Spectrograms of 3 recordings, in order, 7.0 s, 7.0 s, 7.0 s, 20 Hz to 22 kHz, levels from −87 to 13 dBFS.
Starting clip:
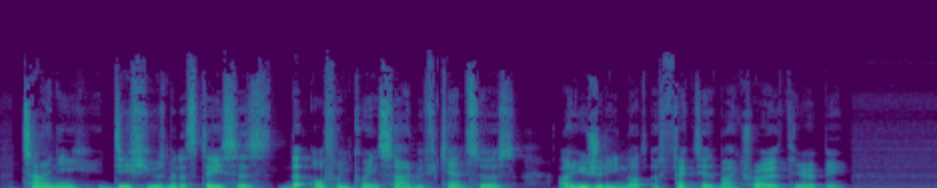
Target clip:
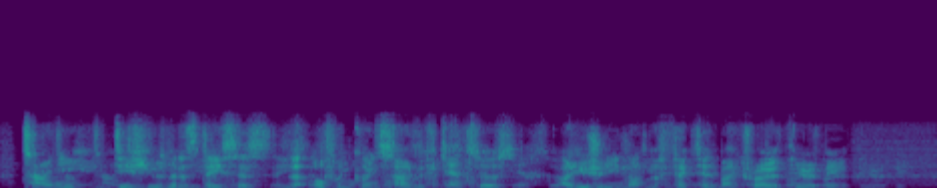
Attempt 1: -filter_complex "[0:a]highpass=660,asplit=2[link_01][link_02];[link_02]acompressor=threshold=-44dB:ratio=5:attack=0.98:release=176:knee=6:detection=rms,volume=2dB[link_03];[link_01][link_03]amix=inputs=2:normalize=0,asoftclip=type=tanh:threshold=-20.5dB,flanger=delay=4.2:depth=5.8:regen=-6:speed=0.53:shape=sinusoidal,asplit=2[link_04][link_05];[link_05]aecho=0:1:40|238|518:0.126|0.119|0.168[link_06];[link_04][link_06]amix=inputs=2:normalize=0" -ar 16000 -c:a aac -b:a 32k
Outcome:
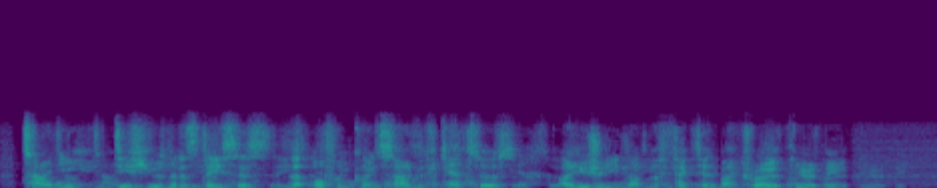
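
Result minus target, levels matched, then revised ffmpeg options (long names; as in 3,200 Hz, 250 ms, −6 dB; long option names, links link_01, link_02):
500 Hz band +9.0 dB
-filter_complex "[0:a]highpass=1500,asplit=2[link_01][link_02];[link_02]acompressor=threshold=-44dB:ratio=5:attack=0.98:release=176:knee=6:detection=rms,volume=2dB[link_03];[link_01][link_03]amix=inputs=2:normalize=0,asoftclip=type=tanh:threshold=-20.5dB,flanger=delay=4.2:depth=5.8:regen=-6:speed=0.53:shape=sinusoidal,asplit=2[link_04][link_05];[link_05]aecho=0:1:40|238|518:0.126|0.119|0.168[link_06];[link_04][link_06]amix=inputs=2:normalize=0" -ar 16000 -c:a aac -b:a 32k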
